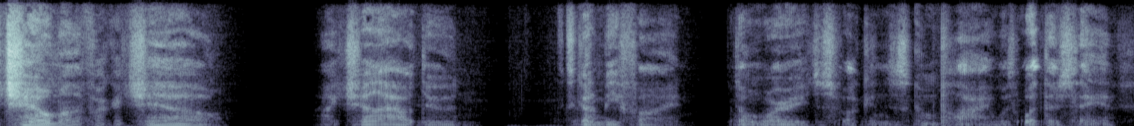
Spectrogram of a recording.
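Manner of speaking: hushed, telling a buddy to calm down; whispered plea to stay calm; whispering. Retold or imitated. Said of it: "I was whispering".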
